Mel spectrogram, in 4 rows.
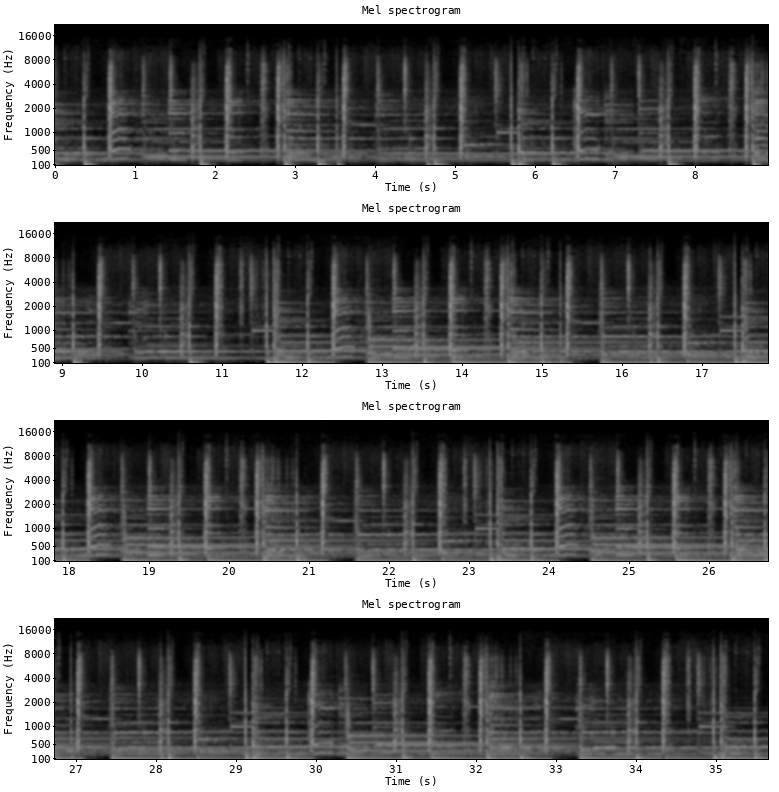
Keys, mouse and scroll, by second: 2.2 drag, 2.7 s, 3.6 r, 4.5 s, 7.2 click, 8.5 r, 9.2 s, 10.6 s, 12.0 click, 12.5 g, 14.3 click, 14.8 g, 16.5 click, 17.4 s, 18.9 click, 19.9 r, 20.9 s, 22.6-23.0 scroll down 2, 23.0-24.2 middle drag, 24.2 Tab, 25.6 click, 26.2 scroll down 2, 27.6 scroll down 5, 29.7-32.9 drag, 32.9 scroll down 1, 33.1-35.5 middle drag, 35.5 s.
